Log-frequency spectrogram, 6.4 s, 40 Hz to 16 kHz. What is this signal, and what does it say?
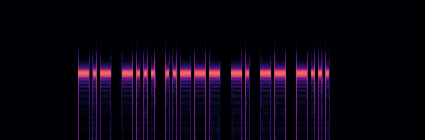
Morse code, heard as a keyed tone, about 22 wpm, 700 Hz. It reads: KB2NMB
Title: USA Call Signs Repeated 2x 22wpm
